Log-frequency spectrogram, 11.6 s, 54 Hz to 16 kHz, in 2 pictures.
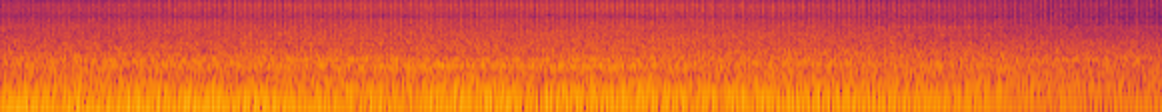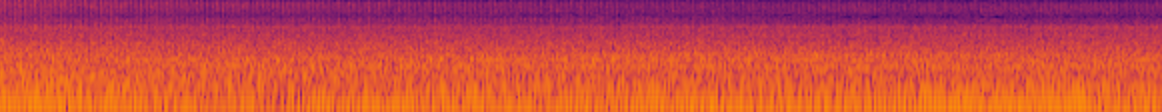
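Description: John Deere 3650 tractor's six-cylinder diesel engine idling steadily. It is heard first from inside the cab and then from beside the tractor, quieter from about five seconds in.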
